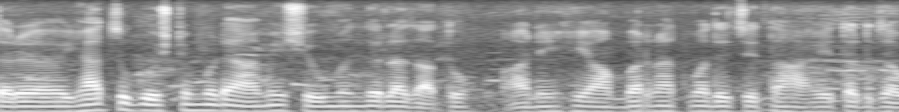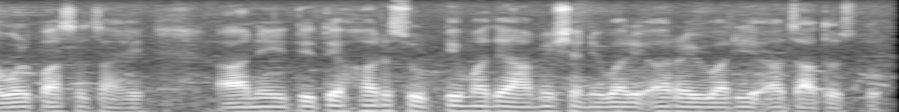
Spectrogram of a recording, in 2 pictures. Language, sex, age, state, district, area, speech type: Marathi, male, 18-30, Maharashtra, Thane, rural, spontaneous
